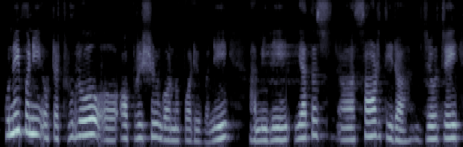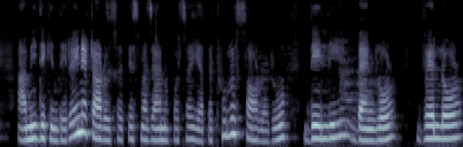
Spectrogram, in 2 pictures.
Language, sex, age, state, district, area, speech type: Nepali, female, 45-60, West Bengal, Kalimpong, rural, spontaneous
